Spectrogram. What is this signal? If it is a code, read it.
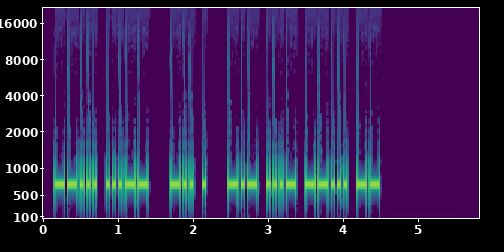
Morse code, heard as a keyed tone, about 36 wpm, 700 Hz. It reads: 73 DE KV7M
